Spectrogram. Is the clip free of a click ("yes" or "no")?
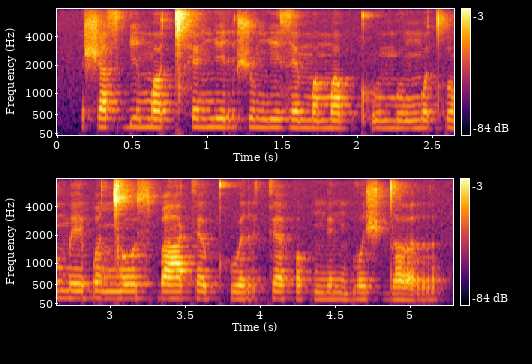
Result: no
